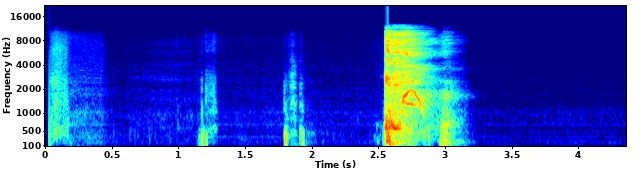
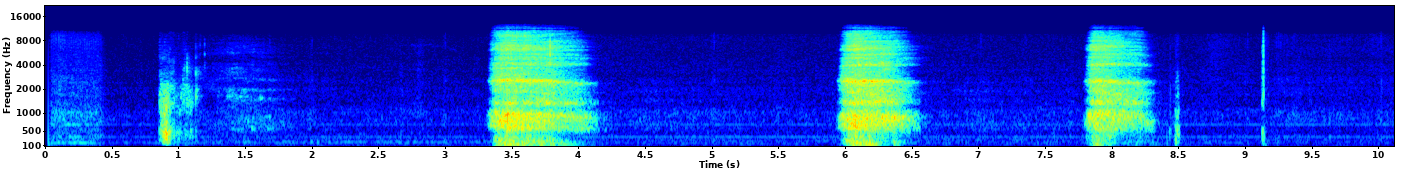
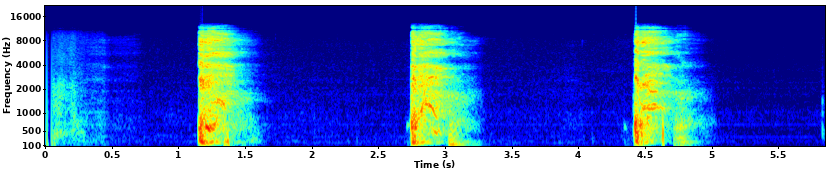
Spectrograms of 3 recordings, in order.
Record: {"cough_length": "4.4 s", "cough_amplitude": 28646, "cough_signal_mean_std_ratio": 0.22, "exhalation_length": "10.1 s", "exhalation_amplitude": 8859, "exhalation_signal_mean_std_ratio": 0.34, "three_cough_length": "5.9 s", "three_cough_amplitude": 27809, "three_cough_signal_mean_std_ratio": 0.28, "survey_phase": "alpha (2021-03-01 to 2021-08-12)", "age": "65+", "gender": "Male", "wearing_mask": "No", "symptom_none": true, "smoker_status": "Never smoked", "respiratory_condition_asthma": false, "respiratory_condition_other": false, "recruitment_source": "REACT", "submission_delay": "1 day", "covid_test_result": "Negative", "covid_test_method": "RT-qPCR"}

